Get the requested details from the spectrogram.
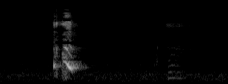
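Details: A single sharp, voiced catch of breath, then a softer second sound in a quiet room, consistent with a hiccup.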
